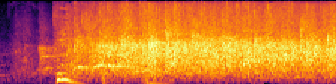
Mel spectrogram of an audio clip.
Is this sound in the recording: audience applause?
yes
